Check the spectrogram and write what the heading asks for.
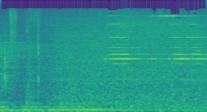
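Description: City traffic ambience: a steady low rumble of road traffic.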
